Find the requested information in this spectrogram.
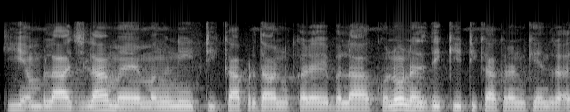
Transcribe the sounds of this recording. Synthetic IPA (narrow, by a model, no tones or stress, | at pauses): kiɐ̃mblad͡ʒɪlamẽmə̃ŋɡniʈikapɾəd̪aːnkəɾebəlakononəzd̪ikːiʈikakəɾənkẽːnd̪ɾə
